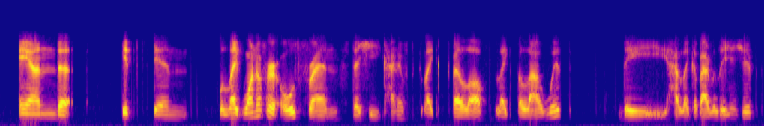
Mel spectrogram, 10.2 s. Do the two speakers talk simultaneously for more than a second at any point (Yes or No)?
No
